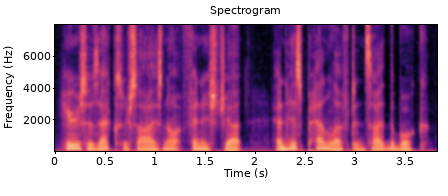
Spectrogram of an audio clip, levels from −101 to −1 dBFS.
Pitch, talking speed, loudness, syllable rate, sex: 170 Hz, 205 wpm, -18 LUFS, 6.1 syllables/s, female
